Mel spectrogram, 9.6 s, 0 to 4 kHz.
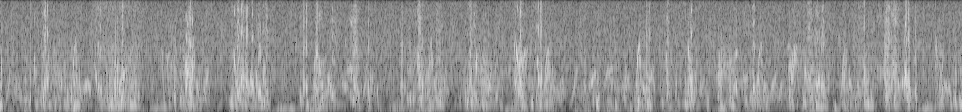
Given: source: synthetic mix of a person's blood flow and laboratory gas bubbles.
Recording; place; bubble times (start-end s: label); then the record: Doppler ultrasound of blood flow; precordium
0.00-0.06 s: bubbles
0.22-0.85 s: bubbles
0.93-1.42 s: bubbles
1.59-2.02 s: bubbles
2.26-2.74 s: bubbles
2.97-3.73 s: bubbles
3.99-4.45 s: bubbles
4.57-5.54 s: bubbles
5.79-6.33 s: bubbles
6.42-6.54 s: bubbles
6.60-6.97 s: bubbles
7.05-7.11 s: bubbles
7.14-7.65 s: bubbles
7.84-8.30 s: bubbles
8.49-9.19 s: bubbles
9.36-9.63 s: bubbles
From the record:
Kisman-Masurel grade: 343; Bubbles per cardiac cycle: rolling drumbeat, 9 or more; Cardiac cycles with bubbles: 100%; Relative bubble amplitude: loud (0.450 to 0.775); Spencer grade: 3 (all of the cardiac periods contain showers or single bubble signals, but not dominating or overriding the cardiac motion signals); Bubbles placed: anywhere in the cardiac cycle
